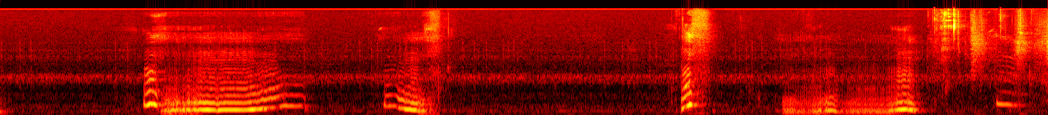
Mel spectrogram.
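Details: A male Pembroke Welsh Corgi 'talks' in drawn-out, wavering grumbles and whines, trying to get his owners' attention.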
